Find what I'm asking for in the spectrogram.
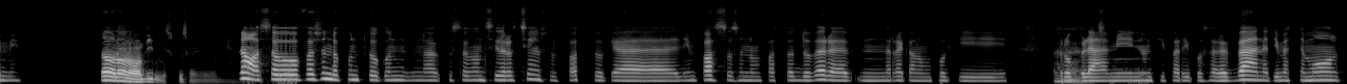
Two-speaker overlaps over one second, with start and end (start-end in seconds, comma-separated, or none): none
